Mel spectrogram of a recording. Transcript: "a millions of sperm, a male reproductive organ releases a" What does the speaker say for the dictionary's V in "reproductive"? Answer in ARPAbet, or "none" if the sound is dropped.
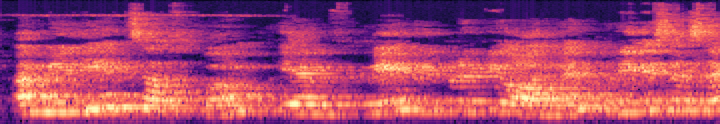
none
